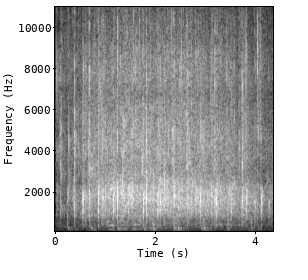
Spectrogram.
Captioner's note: applauding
